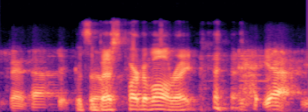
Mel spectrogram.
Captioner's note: laughs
